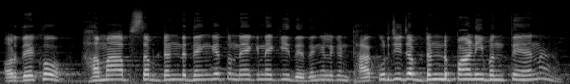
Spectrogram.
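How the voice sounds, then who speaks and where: A male preacher giving a devotional story sermon, narrating with animated storytelling and chanting scripture verses. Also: sits high, normal speed.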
